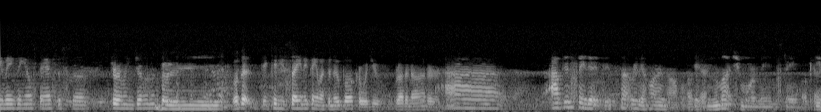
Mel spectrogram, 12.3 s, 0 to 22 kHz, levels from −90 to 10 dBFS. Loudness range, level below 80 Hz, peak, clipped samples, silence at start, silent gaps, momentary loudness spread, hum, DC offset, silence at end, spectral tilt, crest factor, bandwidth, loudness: 5 LU; -66 dBFS; -6 dBFS; under 0.1%; 0 s; none; 11 LU; none; under 0.1%; 0 s; -10 dB/octave; 20 dB; 6.6 kHz; -27 LUFS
